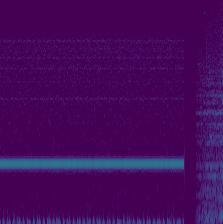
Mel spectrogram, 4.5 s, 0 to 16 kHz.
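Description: Steady 1 kHz test tone, a single pure sine beep of the kind that goes with a TV test card, cutting off suddenly near the end.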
